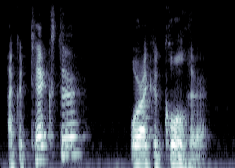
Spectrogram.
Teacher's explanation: the partial fall here is telling us that there's more information coming about that idea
